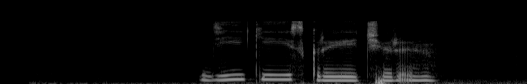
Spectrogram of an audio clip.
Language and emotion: Russian, neutral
